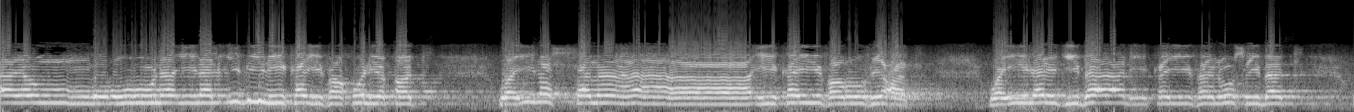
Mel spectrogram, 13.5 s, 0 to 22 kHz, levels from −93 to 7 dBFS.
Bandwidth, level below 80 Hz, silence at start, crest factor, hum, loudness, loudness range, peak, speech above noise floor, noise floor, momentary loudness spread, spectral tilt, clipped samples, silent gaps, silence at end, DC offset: 8.2 kHz; -46 dBFS; 0 s; 8 dB; none; -8 LUFS; 2 LU; 0 dBFS; 20 dB; -28 dBFS; 12 LU; -6.5 dB/octave; 2%; none; 0 s; 0.1%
